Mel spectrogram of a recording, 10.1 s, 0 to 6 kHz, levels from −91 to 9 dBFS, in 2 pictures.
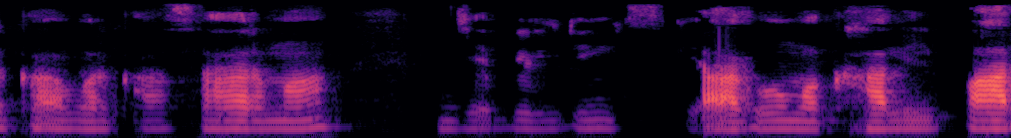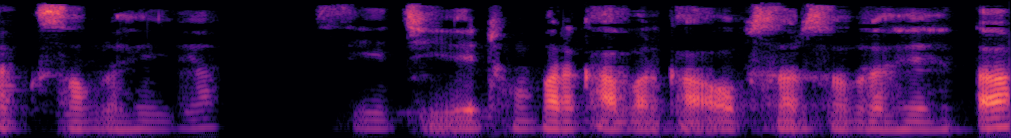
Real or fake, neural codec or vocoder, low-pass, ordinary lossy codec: real; none; 5.4 kHz; AAC, 24 kbps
